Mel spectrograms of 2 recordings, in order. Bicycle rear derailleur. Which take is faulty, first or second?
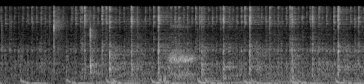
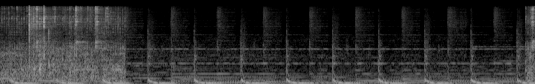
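first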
